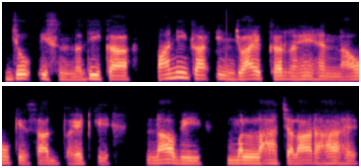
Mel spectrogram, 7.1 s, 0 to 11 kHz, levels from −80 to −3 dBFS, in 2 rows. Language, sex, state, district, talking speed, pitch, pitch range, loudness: Hindi, male, Bihar, Gopalganj, 175 wpm, 135 Hz, 125-150 Hz, -17 LUFS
